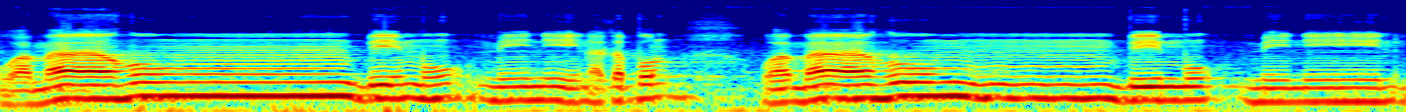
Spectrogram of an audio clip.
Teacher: Jadi kita dengung tu bibir kita tu hampir-hampir rapat lah. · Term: ikhfa syafawi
